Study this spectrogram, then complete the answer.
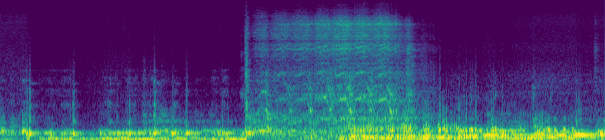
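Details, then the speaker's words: Vintage Hydra-Mac mini skid steer, restarted after it died: catches and settles into a fast, racing idle with a busy low rumble; owner suspects the coils are toast; super high idle. "I don't like that it was running at a super high idle, but it was running."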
